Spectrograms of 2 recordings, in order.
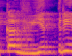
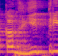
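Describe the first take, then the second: First: कवयित्री with 'yat' in the middle; mispronounced without i. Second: कवयित्री with 'yit' in the middle; short 'i' after य in कवयित्री; correct short i. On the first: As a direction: drop the 'i' after य in कवयित्री. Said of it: "कवयित्री नहीं होता". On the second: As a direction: say कवयित्री as 'kav-yit-ree'. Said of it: "ये पे छोटी मात्रा". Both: Shown as a demonstration.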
